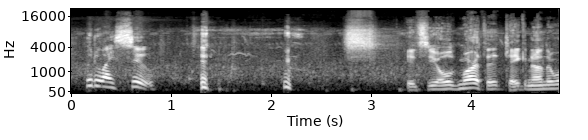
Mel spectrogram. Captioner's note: laughs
